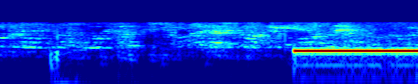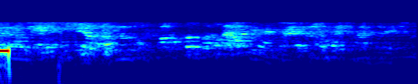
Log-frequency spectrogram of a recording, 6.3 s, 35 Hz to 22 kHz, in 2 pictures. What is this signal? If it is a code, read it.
Ringback tone (China, 450 Hz), with speech.
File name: out- -2015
